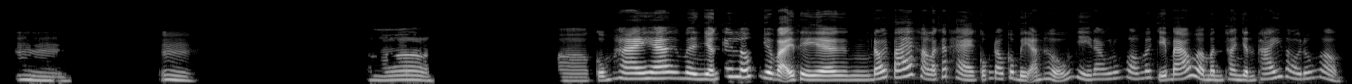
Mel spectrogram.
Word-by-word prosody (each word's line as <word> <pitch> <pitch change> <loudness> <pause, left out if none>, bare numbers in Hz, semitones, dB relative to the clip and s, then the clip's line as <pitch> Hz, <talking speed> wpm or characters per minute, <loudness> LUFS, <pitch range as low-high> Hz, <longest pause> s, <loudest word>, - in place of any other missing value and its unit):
Ừm. 200 -4 -5 1.1
Ừm. 200 -5 -6 1.7
Ờ. 200 0 -4 1.3
Ờ, 170 -1 -11
cũng 190 +3 -3
hay 265 0 +5
ha. 280 0 +7 0.2
Vì 260 -2 +5
những 240 -2 +3
cái 370 - -2
lúc 350 +1 +3
như 290 -5 +4
vậy 215 -4 +7
thì, 215 -4 +3
ờ, 205 0 +6 0.4
đối 270 +6 +3
tác 355 +7 0
hoặc 355 - -3
là 225 - -2
khách 360 +5 -8
hàng 215 -10 -2
cũng 210 +7 -9
đâu 265 -2 -2
có 295 +3 -3
bị 195 -6 -2
ảnh 190 +3 -5
hưởng 260 +4 -6
gì 245 -7 -4
đâu, 240 +2 -7
đúng 290 +3 -8
hông? 275 -4 -7
Nó 310 - -3
chỉ 205 -10 -3
báo 240 - 0
và 345 - +1
mình 215 -2 -3
th 235 - -11
nhìn 200 -1 -3
thấy 260 +8 -3
thôi, 280 -8 -5
đúng 285 +5 -6
hông? 265 - -6
240 Hz, 185 wpm, -19 LUFS, 205-285 Hz, 1.7 s, ha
